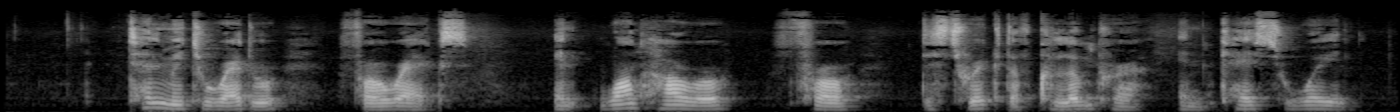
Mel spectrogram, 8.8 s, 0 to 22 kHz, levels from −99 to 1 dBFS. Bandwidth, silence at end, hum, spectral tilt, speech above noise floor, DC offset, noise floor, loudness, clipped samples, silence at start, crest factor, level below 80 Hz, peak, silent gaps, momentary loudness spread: 15 kHz; 0.35 s; none; 0.5 dB/octave; 29 dB; under 0.1%; -58 dBFS; -27 LUFS; under 0.1%; 0.8 s; 24 dB; -80 dBFS; -6 dBFS; none; 21 LU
